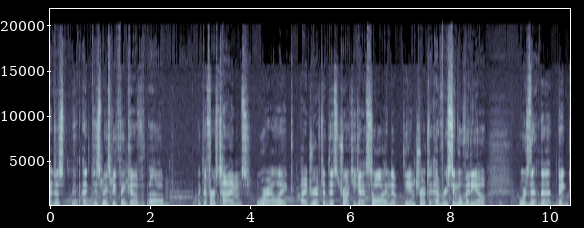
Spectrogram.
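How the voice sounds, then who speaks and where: A man's voice: on the low side, a bit bright. A young man with a stuffed-up, congested voice, rambling casually and swearing now and then as he walks around his truck for a vlog. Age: young adult. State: stuffed up from a cold. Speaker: car vlogger. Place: outdoors in a driveway by a truck.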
